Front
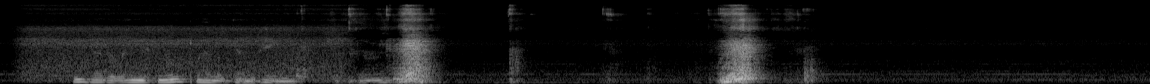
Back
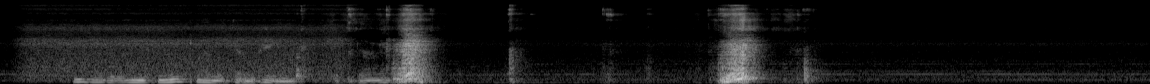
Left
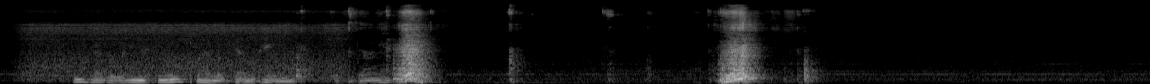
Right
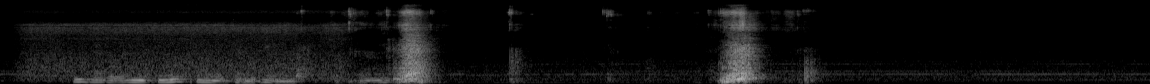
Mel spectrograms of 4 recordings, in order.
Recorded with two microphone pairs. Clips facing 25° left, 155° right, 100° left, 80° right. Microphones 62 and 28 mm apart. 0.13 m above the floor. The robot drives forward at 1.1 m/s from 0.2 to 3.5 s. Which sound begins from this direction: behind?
A zipper, at 3.0 s.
